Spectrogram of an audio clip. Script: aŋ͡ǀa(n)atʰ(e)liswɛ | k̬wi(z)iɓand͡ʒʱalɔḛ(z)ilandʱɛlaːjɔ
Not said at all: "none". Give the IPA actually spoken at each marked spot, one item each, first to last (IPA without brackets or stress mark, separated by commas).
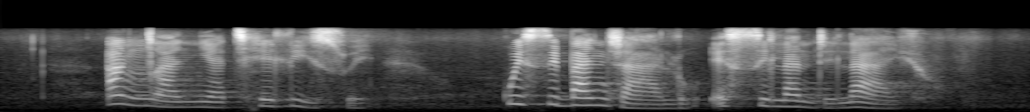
ɲ, e, s, s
